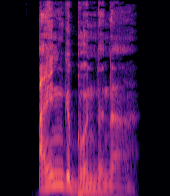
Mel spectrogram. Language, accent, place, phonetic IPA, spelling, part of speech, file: German, Germany, Berlin, [ˈaɪ̯nɡəˌbʊndənɐ], eingebundener, adjective, De-eingebundener.ogg
- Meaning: inflection of eingebunden: 1. strong/mixed nominative masculine singular 2. strong genitive/dative feminine singular 3. strong genitive plural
